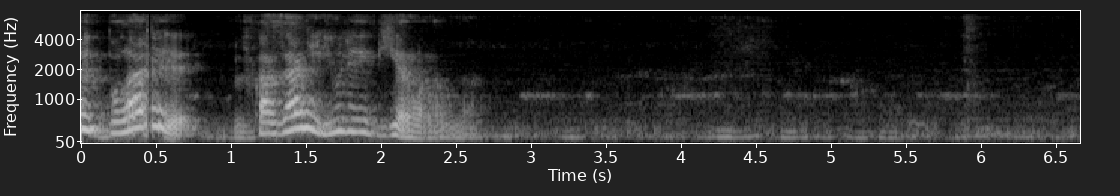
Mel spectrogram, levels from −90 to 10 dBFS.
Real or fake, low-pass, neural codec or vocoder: fake; 7.2 kHz; vocoder, 22.05 kHz, 80 mel bands, HiFi-GAN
